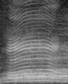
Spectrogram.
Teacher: اوپر والے دانتوں کے کنارے جب نیچے والے ہونٹ کے تر حصے سے ٹکراتے ہیں لگتے ہیں تو ادا ہوتا ہے فا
